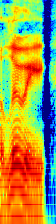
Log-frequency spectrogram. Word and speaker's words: Louis: host introduce his tracks, you are almost 100% guaranteed to hear Louisie Armstrong. It's just ubiquitous at this point. I mean, the culture has entirely settled on that pronunciation completely. Like, if you were at a trivia night and you confidently referred to him with a hard s, you know, Louie, someone would probably politely correct you.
